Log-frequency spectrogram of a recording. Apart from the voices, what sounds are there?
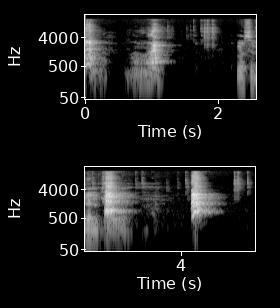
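dog barking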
